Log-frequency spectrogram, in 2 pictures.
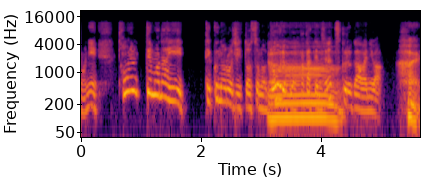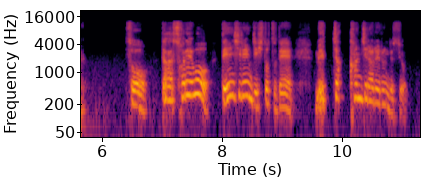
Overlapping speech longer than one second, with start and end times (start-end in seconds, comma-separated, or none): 3.1-4.4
